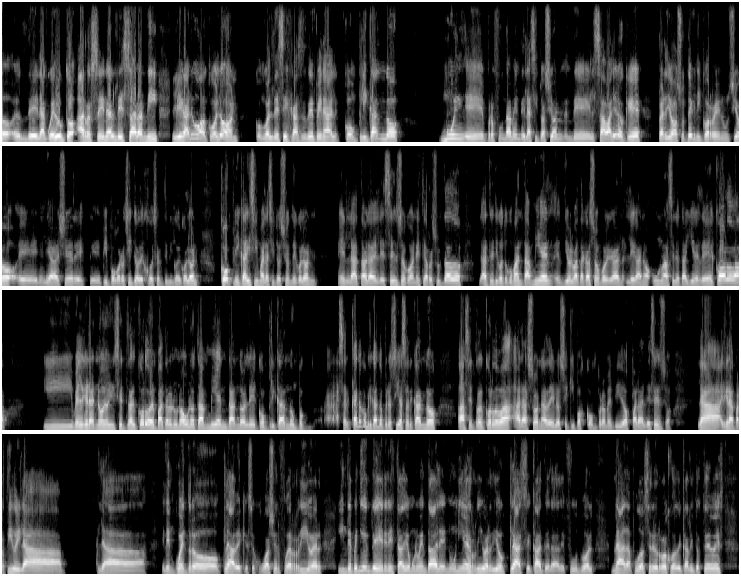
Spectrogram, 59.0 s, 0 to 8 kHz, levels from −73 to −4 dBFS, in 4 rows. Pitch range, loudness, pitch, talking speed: 145-180 Hz, -16 LUFS, 160 Hz, 145 wpm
